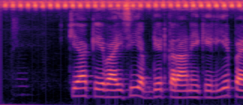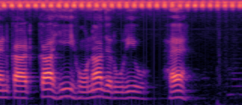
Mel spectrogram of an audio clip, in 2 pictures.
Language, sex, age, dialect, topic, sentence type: Hindi, male, 41-45, Kanauji Braj Bhasha, banking, statement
